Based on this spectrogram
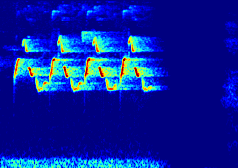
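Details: A Carolina Wren in Texas sings its loud, rolling song, about five quick, ringing whistled phrases in under two seconds, over a low background rumble; it sings this year-round, even through winter.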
